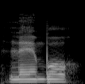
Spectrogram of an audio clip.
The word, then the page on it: leñbo: Apatani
